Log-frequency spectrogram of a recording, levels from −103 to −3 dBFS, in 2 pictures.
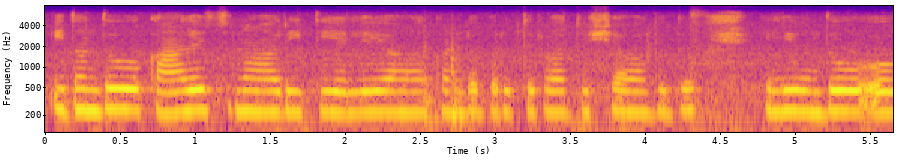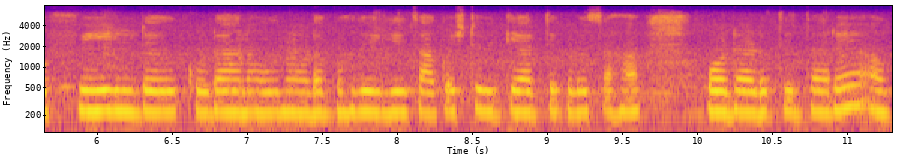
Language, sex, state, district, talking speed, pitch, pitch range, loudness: Kannada, female, Karnataka, Shimoga, 90 wpm, 225 Hz, 220-230 Hz, -15 LUFS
